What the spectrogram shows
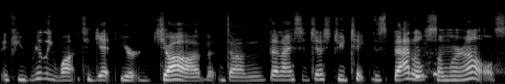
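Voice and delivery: normal talking voice

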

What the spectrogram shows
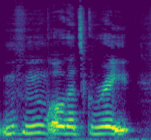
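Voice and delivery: mock, high-pitched, barely holding in a laugh. Retelling a reply to a teacher's odd answer: imitating stifled laughter. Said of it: "trying not to laugh at her".

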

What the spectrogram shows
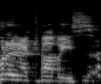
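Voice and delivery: horrible, bad New Hampshire accent. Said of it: "my horrible New Hampshire accent".

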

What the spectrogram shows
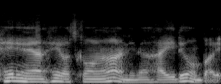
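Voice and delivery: casual, relaxed, friendly buddy voice. Retelling a man greeting someone on the phone, The Dude impression. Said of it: "he sounds kind of like the dude from The Big Lebowski".

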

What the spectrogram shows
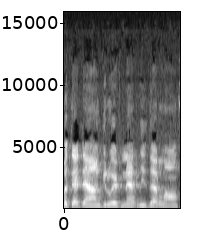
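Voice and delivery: ordinary talk, nothing marked

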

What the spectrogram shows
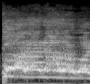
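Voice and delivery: acted very high, unhinged, wild voice. Retelling how Tony Robbins pushed a crying man with cigarettes, acting out someone going crazy. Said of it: "He's going crazy on this guy".

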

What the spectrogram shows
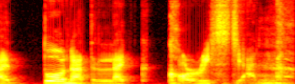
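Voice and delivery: put-on venomous, seething, evil old man villain voice. Imitating a cynical old japanese man's usual line, in an evil, seething voice. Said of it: "That's his actual voice. ... evil, like, seething".

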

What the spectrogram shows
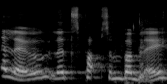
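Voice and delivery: put-on English accent. Redoing the accent another speaker said they did; british accent. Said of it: "I did like a British or an English accent".

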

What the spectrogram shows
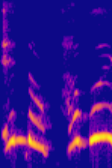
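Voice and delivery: high, loud freaked-out yelp. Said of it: "Like, he's freaking out".

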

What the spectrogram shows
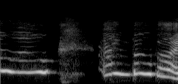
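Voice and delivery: tiny, squeaky cat voice, very high pitched. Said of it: "he's just like really high up there".

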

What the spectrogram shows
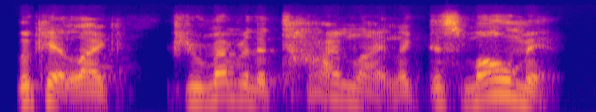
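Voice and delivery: yelled high and loud. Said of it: "just yell at this kid".

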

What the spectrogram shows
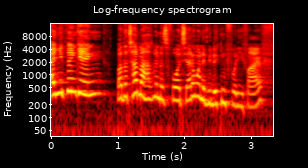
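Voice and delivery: put-on high, fast girlish voice.

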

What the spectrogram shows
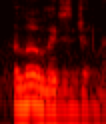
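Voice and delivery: seductive, sensual, sultry voice. Speaker greeting the ladies and gentlemen, trying a sensual voice. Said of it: "I'll make it sensual".

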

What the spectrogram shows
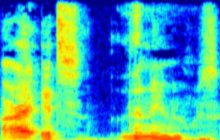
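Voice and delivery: very slow, soft, hushed ASMR murmur. Moving from an ad read into the news segment, ASMR-style delivery. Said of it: "that was way more ASMR".

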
